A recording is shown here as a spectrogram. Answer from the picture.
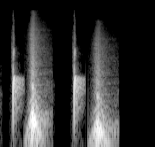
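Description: Two cartoon pop sound effects about a second apart, each a short click followed by a soft pop, marking the taps of a subscribe-button animation.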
